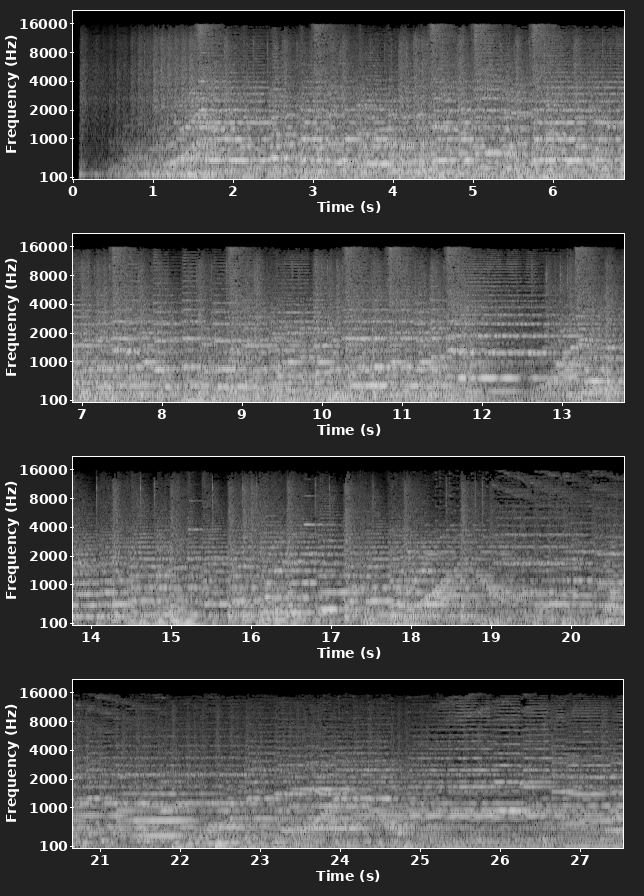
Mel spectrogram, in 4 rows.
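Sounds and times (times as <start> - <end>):
orchestra: 0.1 - 27.5.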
